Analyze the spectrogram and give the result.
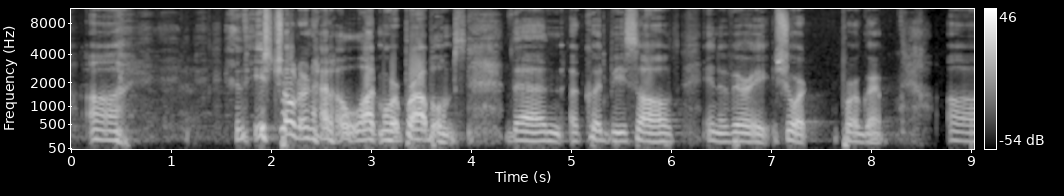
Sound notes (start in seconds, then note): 0.6 audience laughing; 2.0 laughs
